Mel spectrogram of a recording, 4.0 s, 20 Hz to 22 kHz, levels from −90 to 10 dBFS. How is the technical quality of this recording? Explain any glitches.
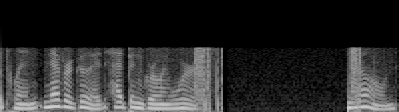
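The recording is poor: narrowband Bluetooth codec damage runs through the whole speech clip, and a loose connection breaks it up in the second half.

Throughout, the Bluetooth CVSD headset codec is plainly audible. Nothing above 3.8 kHz survives, and the grainy, slope-limited character fits a 64 kbps CVSD link. The codec sends a single up-or-down bit per sample with an adaptive step, so sibilants turn scratchy, loud bright passages smear, and a granular hiss sits under the speech. Unlike a plain low-pass or a low-bitrate transform codec, it adds that rough hiss rather than warbling or swirling.

From 1.93 s to 3.71 s there is an intermittent contact fault. A loose plug or cable keeps breaking the circuit, for about 1.25 s of open time in total across that stretch. Each break cuts the sound out abruptly, with crackle at the edges, leaving only faint hiss or hum. 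Those crackling edges and the irregular, physical timing set it apart from clean digital dropouts or packet loss, which go silent without the scratchy transitions.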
